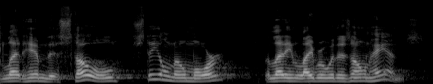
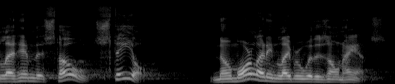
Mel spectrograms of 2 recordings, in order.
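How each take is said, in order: First: It is read with normal phrasing after 'no more'. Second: It is read with a break right after 'steal'.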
